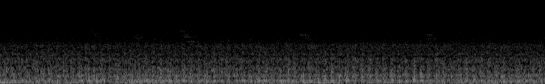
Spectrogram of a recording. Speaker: oh listen to it bearing's a bit rough hopefully the oil that i'm putting up will wear in soon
